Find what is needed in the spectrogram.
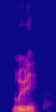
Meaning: post-1990 spelling of brûler
- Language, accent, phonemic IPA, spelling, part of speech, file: French, France, /bʁy.le/, bruler, verb, LL-Q150 (fra)-bruler.wav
